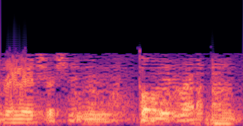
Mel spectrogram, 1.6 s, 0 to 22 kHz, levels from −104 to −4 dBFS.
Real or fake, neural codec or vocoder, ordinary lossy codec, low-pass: fake; codec, 44.1 kHz, 0.9 kbps, DAC; AAC, 16 kbps; 19.8 kHz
